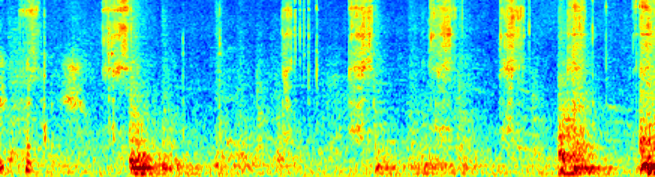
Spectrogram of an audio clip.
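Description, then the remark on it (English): A ratchet wrench clicks through about five quick tightening strokes while a leak in a ham brining machine is being fixed, each a short burst of rapid metallic clicks with brief pauses between, moderately loud, with no one talking. “He's fixing a leak in the brining machine, which is used to prepare hams, a key step in the artisanal process”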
